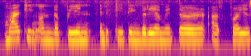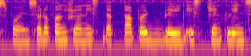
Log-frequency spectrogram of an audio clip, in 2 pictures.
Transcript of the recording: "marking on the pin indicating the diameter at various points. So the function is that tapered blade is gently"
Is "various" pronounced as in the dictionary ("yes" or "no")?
no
